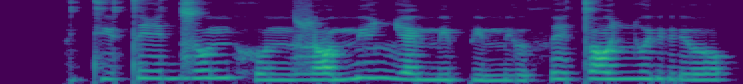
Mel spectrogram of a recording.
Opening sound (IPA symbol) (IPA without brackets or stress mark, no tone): tʲ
